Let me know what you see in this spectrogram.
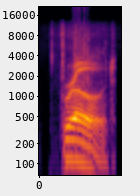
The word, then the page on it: throat: American English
